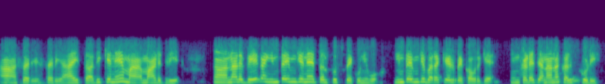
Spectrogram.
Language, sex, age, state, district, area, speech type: Kannada, female, 30-45, Karnataka, Mandya, urban, conversation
